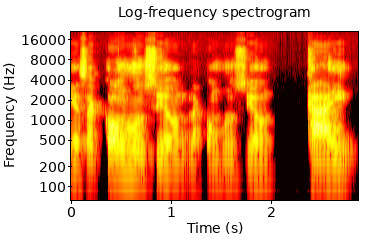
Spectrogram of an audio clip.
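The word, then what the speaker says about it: καί: por una conjunción Y esa conjunción la conjunción Kai o c como pronuncian algunos Pues nos ayuda a ver que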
